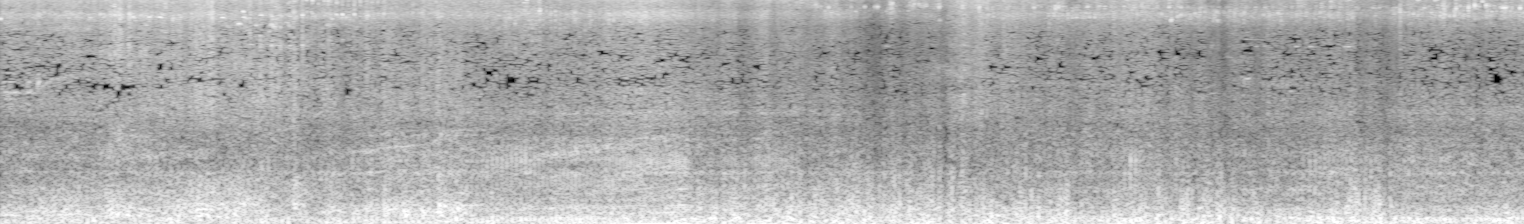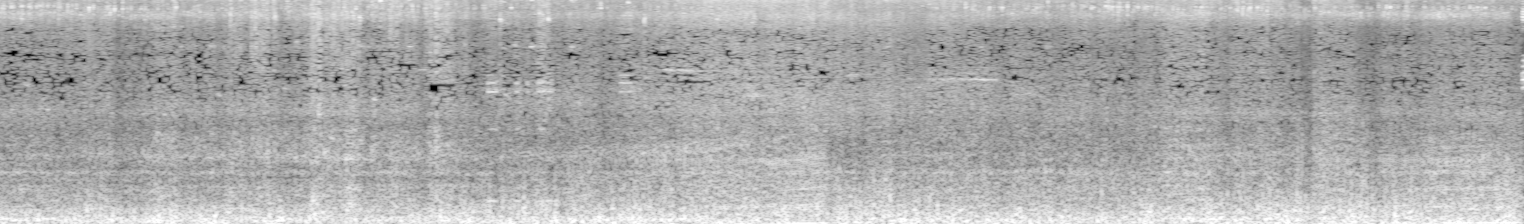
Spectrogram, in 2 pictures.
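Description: Yamaha motorcycle running as it is ridden through traffic, heard from the rider's seat as a steady mix of engine and road and wind noise.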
